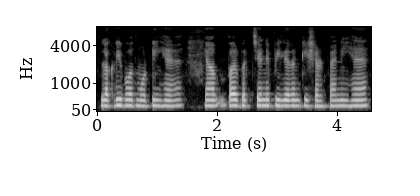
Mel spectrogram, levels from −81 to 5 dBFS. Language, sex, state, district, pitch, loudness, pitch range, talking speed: Hindi, female, Uttar Pradesh, Lalitpur, 200 Hz, -17 LUFS, 200-205 Hz, 185 wpm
